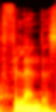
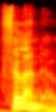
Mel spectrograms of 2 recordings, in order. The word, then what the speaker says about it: Philander: What do your family call yourself? – Oh, Philander, sir. – Philander. Yeah, okay. Tell Sean Pollock. – That's the pronunciation behind it.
